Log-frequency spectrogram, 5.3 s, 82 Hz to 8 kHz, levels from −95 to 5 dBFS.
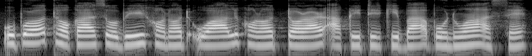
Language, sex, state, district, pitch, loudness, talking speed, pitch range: Assamese, female, Assam, Kamrup Metropolitan, 205 Hz, -15 LUFS, 100 wpm, 195-215 Hz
